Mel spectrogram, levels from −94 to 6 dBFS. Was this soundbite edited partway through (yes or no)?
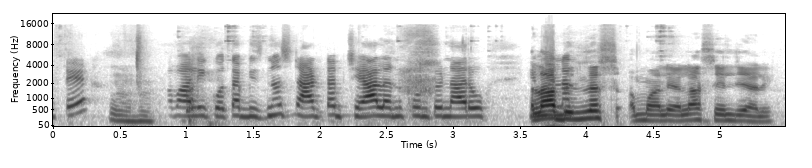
yes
